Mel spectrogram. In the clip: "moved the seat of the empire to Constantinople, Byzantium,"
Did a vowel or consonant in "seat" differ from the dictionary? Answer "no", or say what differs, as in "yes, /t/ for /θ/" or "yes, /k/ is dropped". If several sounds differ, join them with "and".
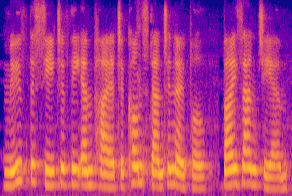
no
